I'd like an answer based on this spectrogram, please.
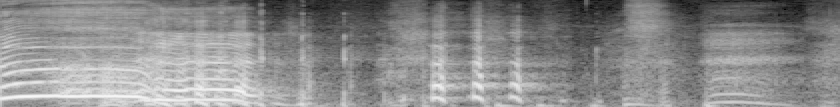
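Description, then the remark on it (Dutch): A voice mimics snoring as a loud, drawn-out, wavering cry like a frightened scream, lasting about a second, then breaks into short choppy laughs and chuckles. “Ik snurk niet echt, het is meer een angstige schreeuw.”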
